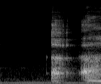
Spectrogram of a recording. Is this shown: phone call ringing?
no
